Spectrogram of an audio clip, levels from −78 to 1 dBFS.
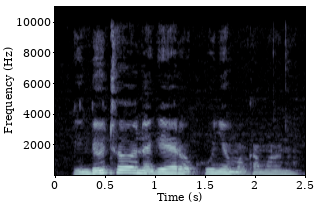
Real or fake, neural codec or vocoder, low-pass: fake; vocoder, 44.1 kHz, 128 mel bands every 256 samples, BigVGAN v2; 9.9 kHz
